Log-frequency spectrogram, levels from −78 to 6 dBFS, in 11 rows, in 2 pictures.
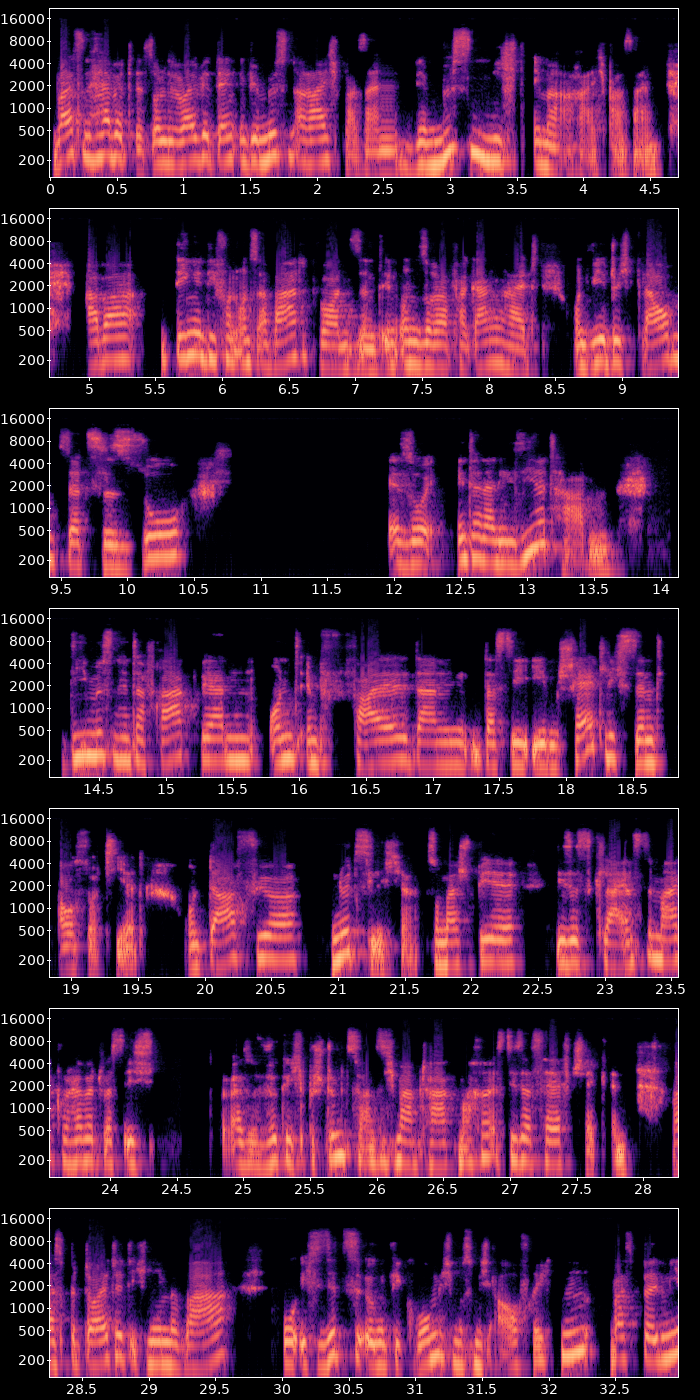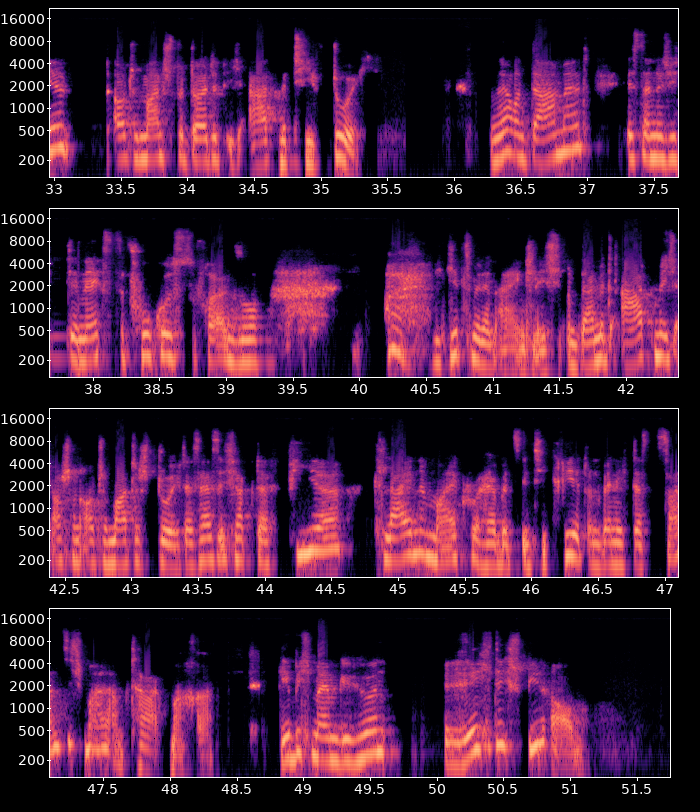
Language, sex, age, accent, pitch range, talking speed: German, female, 30-49, German, 175-220 Hz, 170 wpm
